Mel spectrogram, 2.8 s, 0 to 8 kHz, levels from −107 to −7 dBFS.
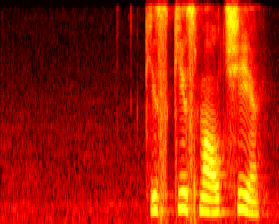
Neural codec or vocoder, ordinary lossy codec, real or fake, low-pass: none; Opus, 32 kbps; real; 7.2 kHz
